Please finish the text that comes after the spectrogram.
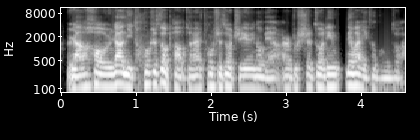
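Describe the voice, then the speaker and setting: Fast-talking husky male host. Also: on the low side, steady tone, a little mellow. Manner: stammers and repeats words, asks long questions. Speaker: podcast host. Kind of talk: casual interview chat.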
